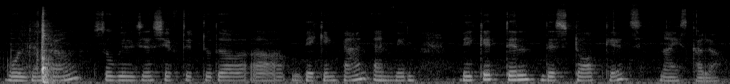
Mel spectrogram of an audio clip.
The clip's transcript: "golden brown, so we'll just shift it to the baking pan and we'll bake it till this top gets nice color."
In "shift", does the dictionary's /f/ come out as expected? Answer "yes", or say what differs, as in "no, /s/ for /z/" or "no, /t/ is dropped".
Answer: yes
